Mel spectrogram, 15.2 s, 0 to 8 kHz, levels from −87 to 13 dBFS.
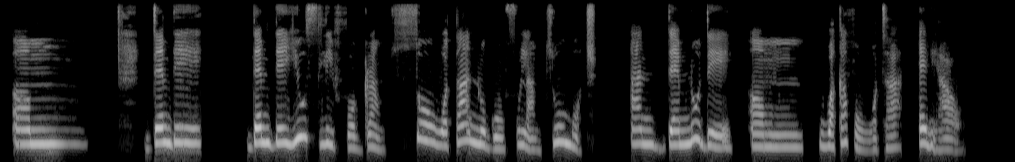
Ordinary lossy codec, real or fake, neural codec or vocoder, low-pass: none; fake; vocoder, 24 kHz, 100 mel bands, Vocos; 7.2 kHz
